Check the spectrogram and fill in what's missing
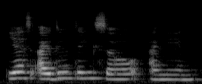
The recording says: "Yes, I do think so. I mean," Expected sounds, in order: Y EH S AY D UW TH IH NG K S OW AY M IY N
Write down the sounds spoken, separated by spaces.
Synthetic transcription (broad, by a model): Y EH S AY D UW T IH NG K S OW AY M IY N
